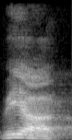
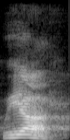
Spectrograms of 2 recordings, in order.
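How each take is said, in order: Both takes have the same delivery.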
